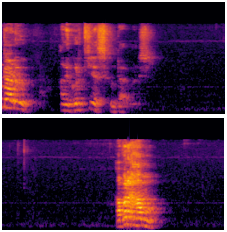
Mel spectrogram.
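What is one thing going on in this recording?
A middle-aged man speaks calmly and close to a microphone, with short pauses.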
